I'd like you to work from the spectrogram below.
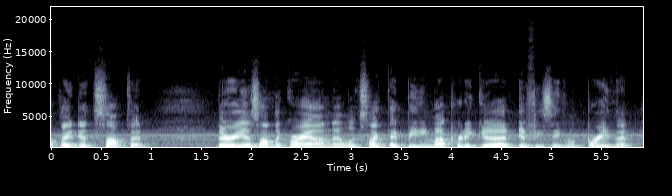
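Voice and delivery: ordinary talk, nothing marked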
